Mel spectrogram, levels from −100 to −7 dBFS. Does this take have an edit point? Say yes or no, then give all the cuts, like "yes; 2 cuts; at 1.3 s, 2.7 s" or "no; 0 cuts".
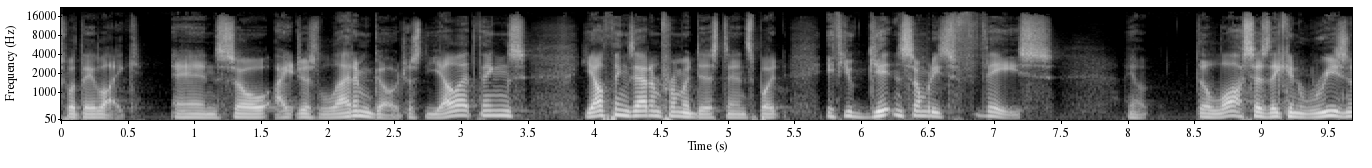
yes; 1 cut; at 1.8 s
